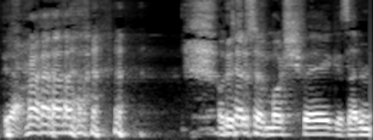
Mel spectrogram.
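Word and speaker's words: Ottessa Moshfegh: Otessa Moshfegh. Is that her name? Otessa Moshfegh? Yeah, I've heard it pronounced, and that sounds close.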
